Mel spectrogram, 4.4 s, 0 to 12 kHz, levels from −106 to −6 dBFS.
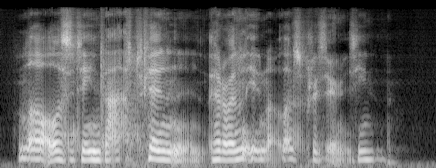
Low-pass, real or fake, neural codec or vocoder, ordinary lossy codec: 9.9 kHz; fake; autoencoder, 22.05 kHz, a latent of 192 numbers a frame, VITS, trained on many speakers; AAC, 64 kbps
